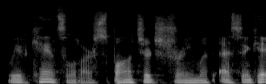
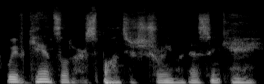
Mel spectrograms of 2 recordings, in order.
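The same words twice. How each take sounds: First: It is read in a plain, ordinary voice. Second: It is said in a dark, brooding, heroic voice.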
